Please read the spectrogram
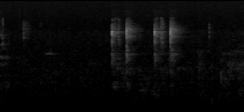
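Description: Near silence, with four faint short clicks in the second half.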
